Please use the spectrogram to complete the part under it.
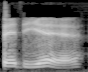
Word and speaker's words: fidye: And the word ransom, fidye, and I'm pronouncing it in the Farsi pronunciation, is pretty powerful there.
